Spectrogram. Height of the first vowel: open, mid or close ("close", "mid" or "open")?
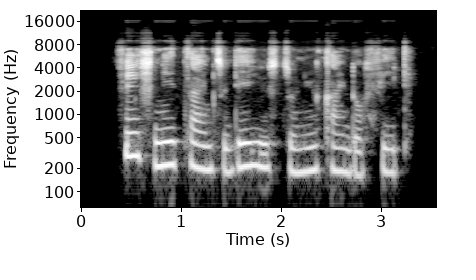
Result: close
